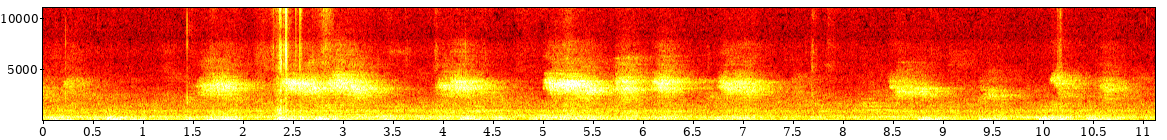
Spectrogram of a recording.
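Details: Three-month-old cockatiel being hand fed: a run of raspy, buzzy mid-pitched calls, each lasting under a second and repeated roughly every second, with a low, steady rumbling background.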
